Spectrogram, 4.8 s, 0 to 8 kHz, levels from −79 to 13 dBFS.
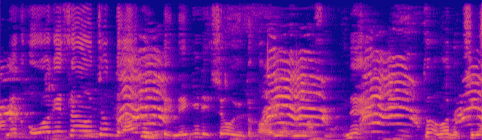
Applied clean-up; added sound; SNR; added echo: classical method log-MMSE.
